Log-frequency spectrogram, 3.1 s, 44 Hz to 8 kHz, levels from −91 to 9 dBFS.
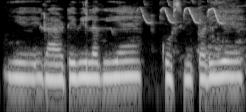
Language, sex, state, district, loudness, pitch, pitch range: Hindi, female, Uttar Pradesh, Budaun, -18 LUFS, 215 Hz, 210-225 Hz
